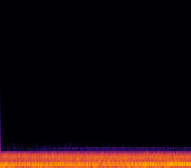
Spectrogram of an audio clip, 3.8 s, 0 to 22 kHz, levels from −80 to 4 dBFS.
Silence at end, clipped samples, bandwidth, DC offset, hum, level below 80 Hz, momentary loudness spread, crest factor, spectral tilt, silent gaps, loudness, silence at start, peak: 0 s; under 0.1%; 2.8 kHz; under 0.1%; none; -64 dBFS; 4 LU; 12 dB; 1 dB/octave; none; -19 LUFS; 0 s; -6 dBFS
